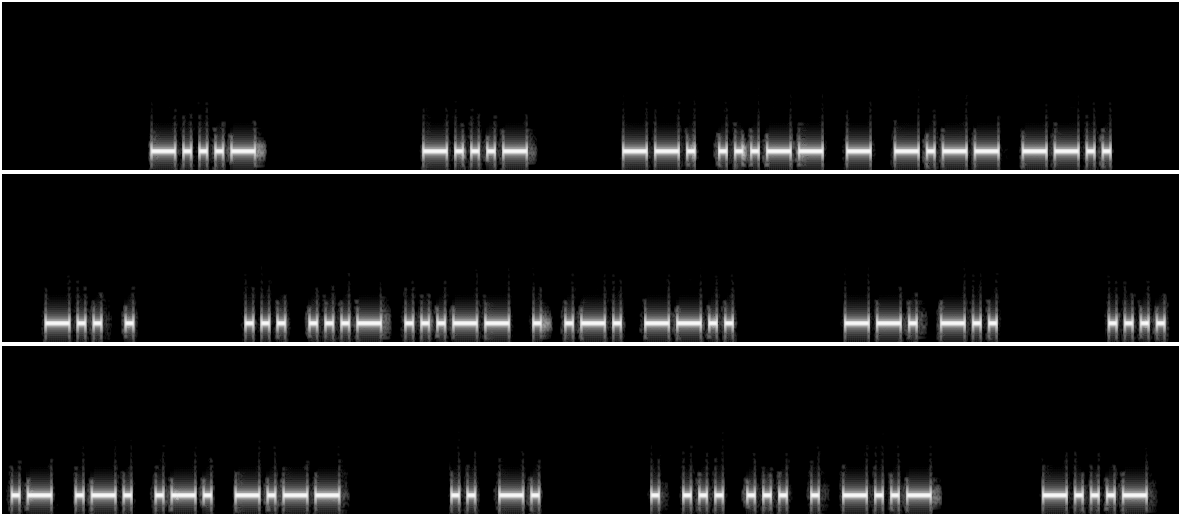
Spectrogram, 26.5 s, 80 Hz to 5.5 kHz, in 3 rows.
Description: Morse code, heard as a keyed tone, about 20 wpm, 700 Hz. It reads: <BT> <BT> G3TYZ DE SV3ERZ GD HARRY IN ESSEX <BT>
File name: UK MASTER QSOs TRAINING / 20WPM / UK MASTER QSOs 0044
